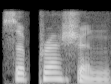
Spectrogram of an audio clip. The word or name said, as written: suppression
